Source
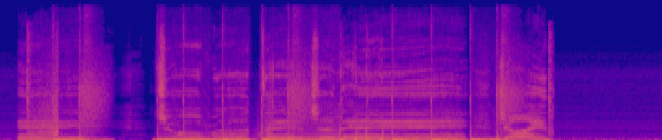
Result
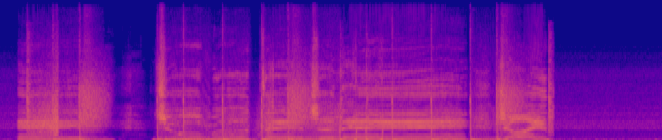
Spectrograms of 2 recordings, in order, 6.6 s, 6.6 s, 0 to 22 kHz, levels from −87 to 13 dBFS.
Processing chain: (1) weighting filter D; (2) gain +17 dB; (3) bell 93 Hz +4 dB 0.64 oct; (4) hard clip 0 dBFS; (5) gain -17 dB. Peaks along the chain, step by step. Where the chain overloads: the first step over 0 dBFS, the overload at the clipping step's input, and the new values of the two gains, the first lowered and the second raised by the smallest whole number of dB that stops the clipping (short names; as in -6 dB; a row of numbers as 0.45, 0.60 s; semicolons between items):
-10.5, +6.5, +6.5, 0.0, -17.0 dBFS; step 2, 6.5 dB; step 2 +10 dB, step 5 -10 dB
